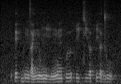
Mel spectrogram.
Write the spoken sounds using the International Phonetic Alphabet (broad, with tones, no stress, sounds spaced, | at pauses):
ʔ eː˥˨ k̚ b i˧ m d a˩˧ j n u˩˧ ɲ iː˩ ŋ o˧ m p ɯː˧˥ h i˧˥ t͡ɕ i˧ ə̯ h i˥˨ ə̯ d u˥˨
